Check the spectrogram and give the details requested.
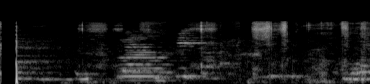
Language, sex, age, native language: Icelandic, male, 12, Icelandic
